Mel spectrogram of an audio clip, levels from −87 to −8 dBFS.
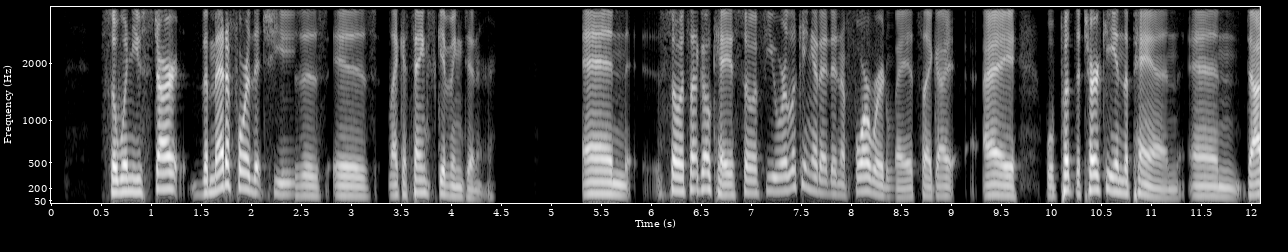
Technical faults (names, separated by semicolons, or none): burst of packet loss; short concealed packet loss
